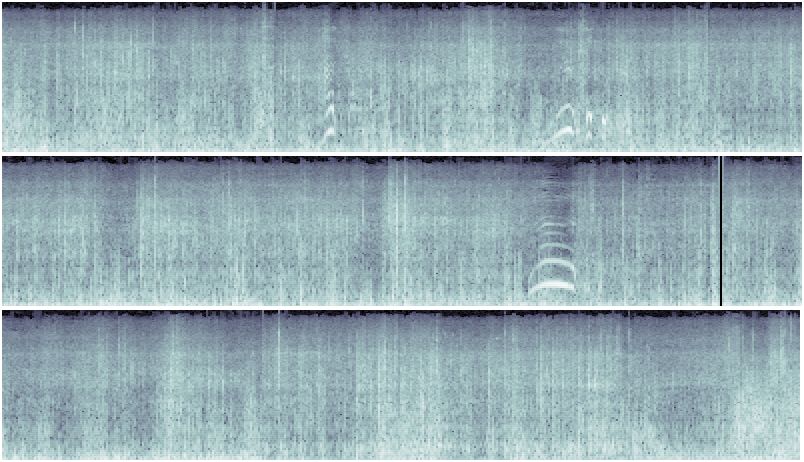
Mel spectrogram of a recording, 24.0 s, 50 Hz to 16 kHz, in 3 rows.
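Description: Wind buffeting the microphone over the rumble of mountain-bike tyres rolling fast on a dirt and leaf-litter trail, with the bike rattling over bumps. Three short pitched sounds rise and fall, one about 3 seconds in, one about 6 seconds in and a louder one about halfway through.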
